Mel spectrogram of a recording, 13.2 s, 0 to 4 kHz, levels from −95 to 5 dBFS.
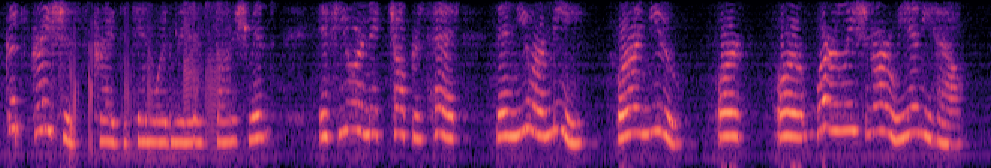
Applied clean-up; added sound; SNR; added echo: none; Fart; 19 dB; reverberation time 0.1 s.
